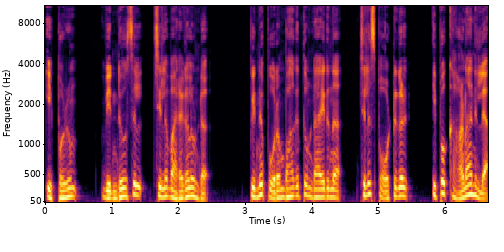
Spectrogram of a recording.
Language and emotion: Malayalam, fearful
